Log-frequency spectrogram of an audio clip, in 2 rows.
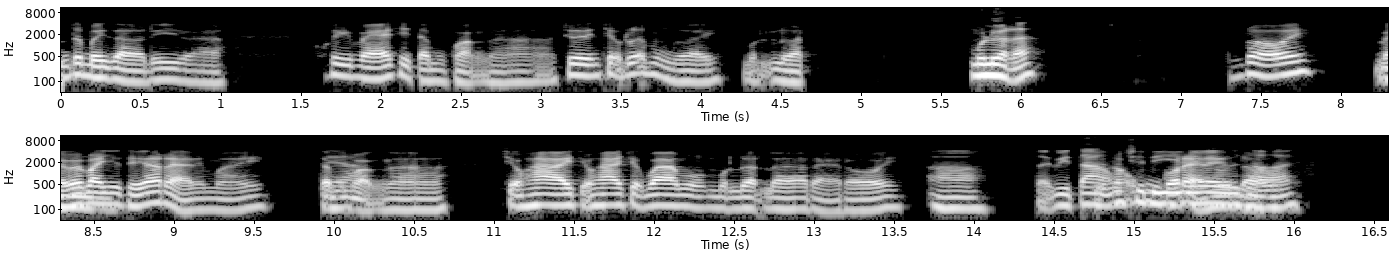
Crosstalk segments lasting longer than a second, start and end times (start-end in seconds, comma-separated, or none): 14.7-16.0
